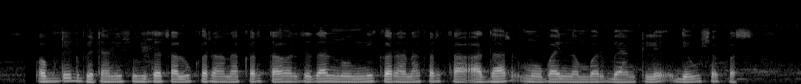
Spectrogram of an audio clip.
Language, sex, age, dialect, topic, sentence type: Marathi, male, 31-35, Northern Konkan, banking, statement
